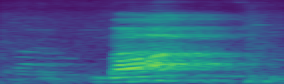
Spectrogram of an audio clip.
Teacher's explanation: बा दोनों होठों के तर हिस्से से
